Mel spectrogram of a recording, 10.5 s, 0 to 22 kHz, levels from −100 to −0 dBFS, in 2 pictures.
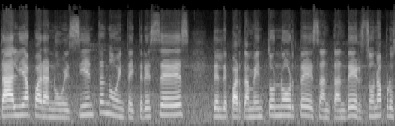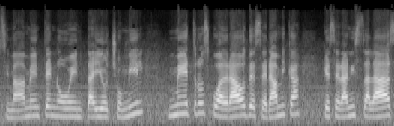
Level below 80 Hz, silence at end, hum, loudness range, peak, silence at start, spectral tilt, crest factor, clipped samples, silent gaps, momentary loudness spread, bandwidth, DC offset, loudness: -60 dBFS; 0 s; none; 3 LU; -2 dBFS; 0 s; -3.5 dB/octave; 20 dB; under 0.1%; none; 11 LU; 16 kHz; under 0.1%; -22 LUFS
